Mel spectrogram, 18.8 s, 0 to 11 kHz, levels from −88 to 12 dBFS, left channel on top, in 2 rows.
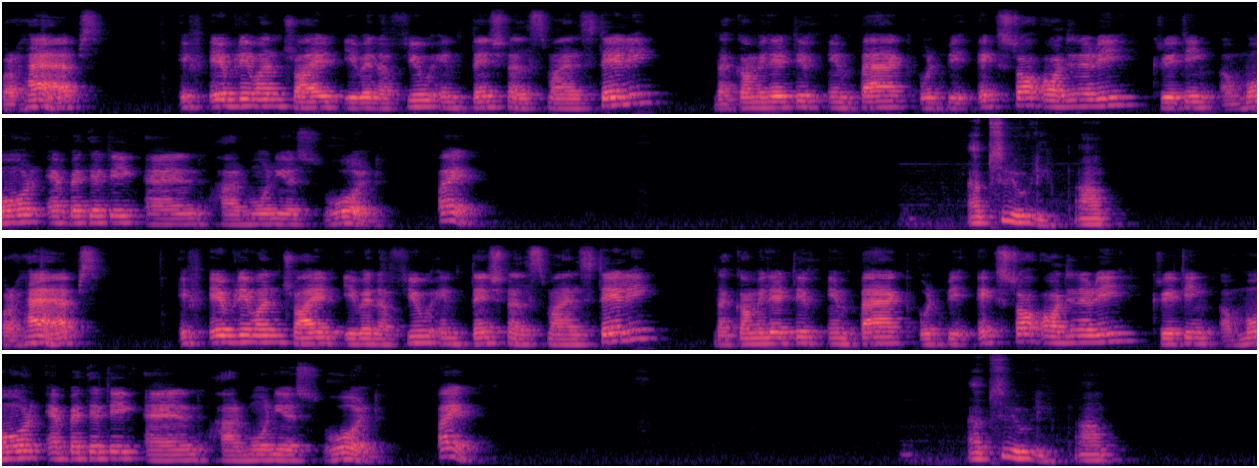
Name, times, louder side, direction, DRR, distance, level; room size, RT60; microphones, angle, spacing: voice 1, 0.0-0.7 1.3-4.9 5.3-12.2 12.7-13.0, equal, 65° right, 1.4 m, -29 dB
voice 2, 16.7-17.7, left 2 dB, 45° left, 0.6 m, -31 dB
4.5 x 4.0 x 2.5 m
head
